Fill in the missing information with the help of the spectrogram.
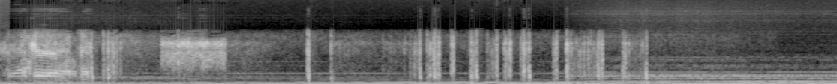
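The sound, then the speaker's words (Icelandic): A garbled, band-limited radio voice, Space Shuttle Columbia commander Rick Husband replying from the cockpit, opens, then dissolves into a burst of hiss and a long run of sharp, irregular crackles and clicks over a steady low electrical hum; the last message received from Columbia. “En orð flugstjórans hurfu í skruðninga og suð.”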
